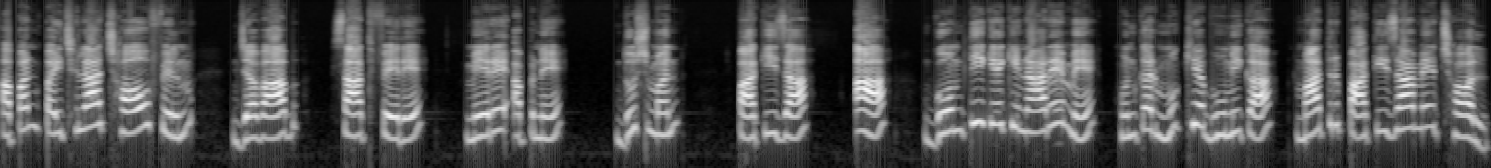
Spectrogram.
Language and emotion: Maithili, neutral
